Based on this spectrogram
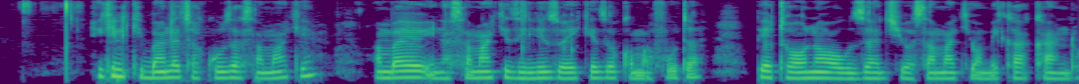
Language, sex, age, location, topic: Swahili, female, 50+, Kisumu, finance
